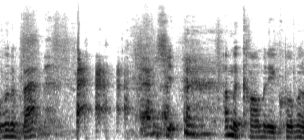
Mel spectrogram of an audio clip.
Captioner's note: laughing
